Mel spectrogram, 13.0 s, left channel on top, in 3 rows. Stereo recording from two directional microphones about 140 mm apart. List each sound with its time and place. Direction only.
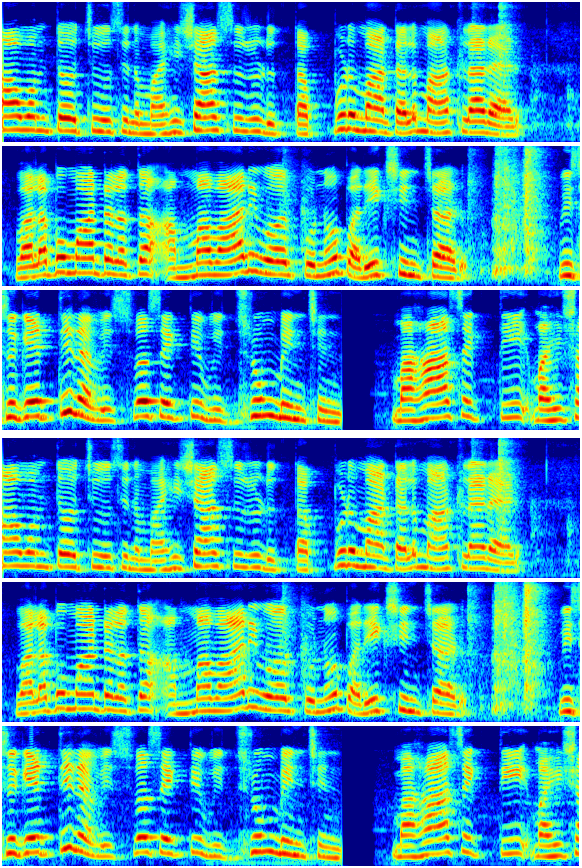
0.0 s a woman's voice: centre (ahead or behind)
11.6 s a woman's voice: 25° left (ahead or behind)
